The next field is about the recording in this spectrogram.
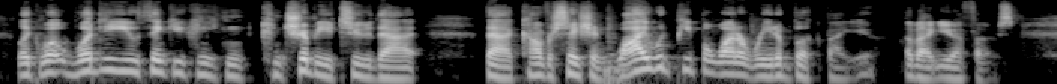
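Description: With a bright, sharp tone and fairly high pitch, a man speaks at a fairly quick pace, his loudness swinging widely in a dry, close sound with no echo. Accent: American. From upstate New York. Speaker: UFO researcher and podcaster. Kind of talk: casual interview chat. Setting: remote call.

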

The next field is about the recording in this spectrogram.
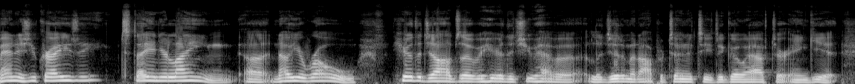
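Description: A man's dark, mellow voice in a strong Southern US accent, lively in intonation, with hardly any pauses. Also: medium pitch for a man, moderate pace, very even loudness. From US South, Georgia. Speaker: high school football coach, podcaster. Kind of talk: casual podcast talk, opinionated. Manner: folksy, humorous.

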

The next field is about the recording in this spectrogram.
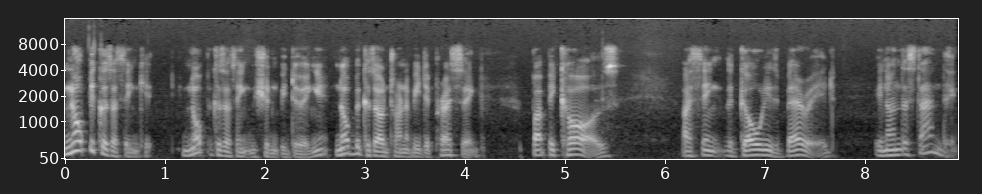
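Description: A man with an English accent swings his pitch very widely. The background is quiet. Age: 50s. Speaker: bike fitter and author. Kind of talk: interview.

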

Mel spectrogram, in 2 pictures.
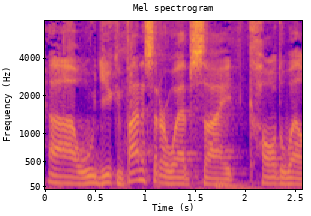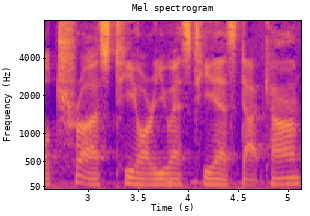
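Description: Speaking with a Southern US accent at a very slow pace, the voice keeps a very even loudness, ordinary pitch variation and hardly any pauses. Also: man, fairly low pitch for a man. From South Carolina, Lexington County. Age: 30s. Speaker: trust and estate planner. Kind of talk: casual interview. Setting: home kitchen studio.

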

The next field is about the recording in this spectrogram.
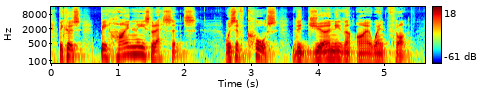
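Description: With an American accent, the voice has a bright, sharp tone and lively intonation. The pace is fairly slow and the loudness very even. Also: man, medium pitch for a man. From southeast England. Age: 50s. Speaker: podcast host and endurance sports coach. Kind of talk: reflective solo monologue. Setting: studio, filmed on camera. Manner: humorous; upbeat.

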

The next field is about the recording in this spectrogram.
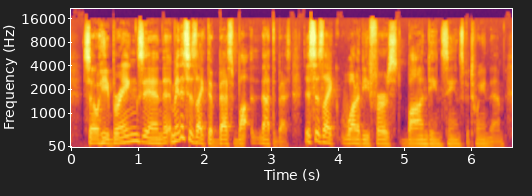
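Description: A man with an American accent speaks at a moderate pace with lively intonation and hardly any pauses. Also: medium pitch for a man. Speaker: podcast host, documentary filmmaker. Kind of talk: casual chat. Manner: animated.

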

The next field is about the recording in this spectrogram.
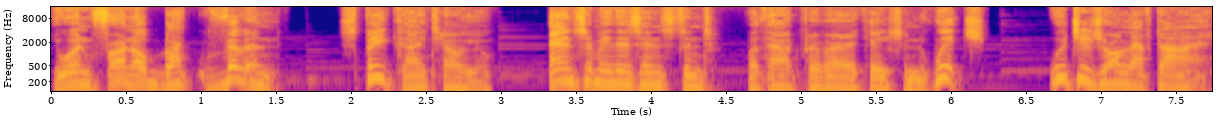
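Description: Putting on a character voice, a man speaks at a moderate pace and a fairly high pitch, with hissing and music playing in the background. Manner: hissing through clenched teeth, furious.

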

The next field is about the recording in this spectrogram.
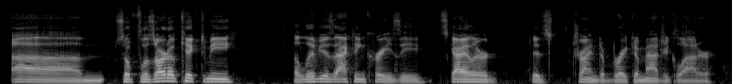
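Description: A man with an ordinary speaking voice and a fairly low pitch, varying it in the usual way. The recording is very clean, with a silent background. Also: fairly slow pace. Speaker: tabletop game player. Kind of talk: casual banter.

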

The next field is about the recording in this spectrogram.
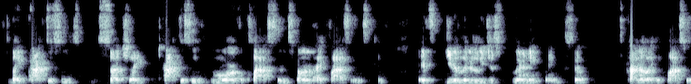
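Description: A man speaks with a Toronto accent. His pace is moderate. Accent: Canadian (Toronto). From Canada, Toronto (Scarborough). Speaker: volleyball player and musician. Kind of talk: interview.

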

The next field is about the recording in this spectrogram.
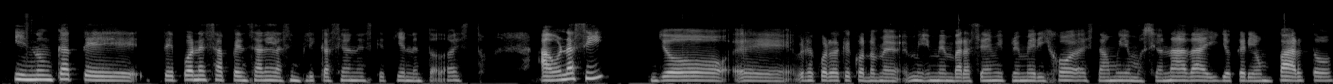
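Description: Against a quiet background, a woman with a normal speaking voice talks at a medium pitch and a fairly slow pace, keeping her intonation fairly even. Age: 30s. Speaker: mother sharing birth stories. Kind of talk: interview testimony.

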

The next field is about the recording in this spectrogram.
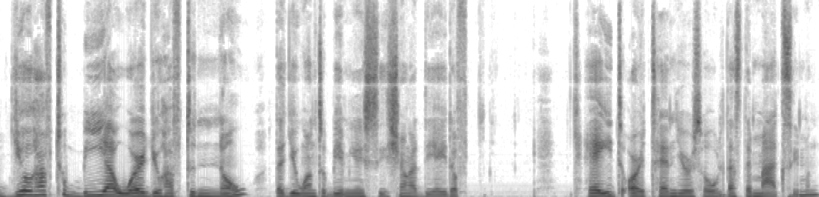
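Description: A woman's fairly low voice with a Cuban accent, at a fairly slow pace, dry and close with no echo, on a very clean recording with a silent background. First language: Spanish. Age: 30s. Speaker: jazz singer and composer. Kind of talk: radio interview. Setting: studio.

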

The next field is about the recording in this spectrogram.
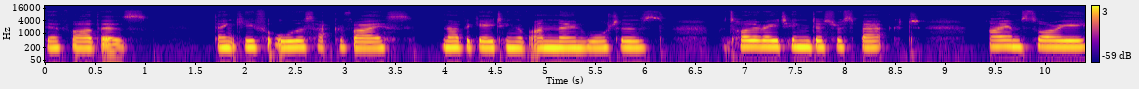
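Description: Against a quiet background, a woman with a London accent talks at a fairly slow pace in a medium pitch, her tone dark and mellow and her intonation monotone and flat. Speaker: poet. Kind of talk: interview with poetry reading.

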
